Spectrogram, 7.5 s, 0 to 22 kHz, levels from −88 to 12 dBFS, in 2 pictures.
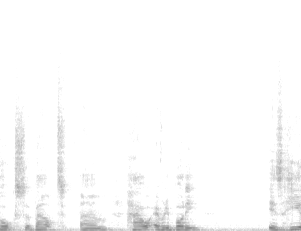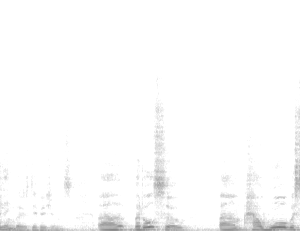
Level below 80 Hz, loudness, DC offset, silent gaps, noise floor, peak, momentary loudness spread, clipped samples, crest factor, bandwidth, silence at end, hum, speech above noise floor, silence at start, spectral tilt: -80 dBFS; -50 LUFS; under 0.1%; none; -73 dBFS; -34 dBFS; 13 LU; under 0.1%; 16 dB; 19 kHz; 0 s; none; 24 dB; 0 s; -6 dB/octave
